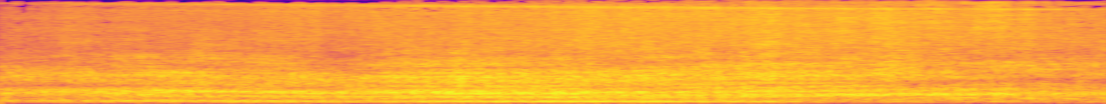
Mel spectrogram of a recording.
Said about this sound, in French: Et ça, tu disais, c'est le Bourget, c'est que des avions privés. Ouais. Putain, mais c'est ouf le nombre de trucs. Des Falcons et des privés qui tournent.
